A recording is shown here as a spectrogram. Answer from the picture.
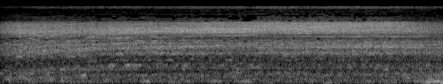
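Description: A ground spark fountain hissing steadily as it throws up a column of sparks.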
